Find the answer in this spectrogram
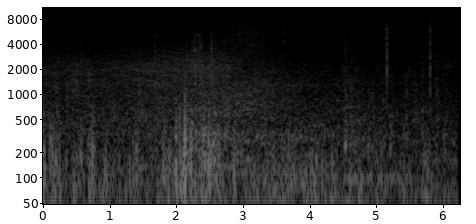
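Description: A hand-pulled rickshaw rolling along an asphalt street, its wheels making a steady low rumble, with wind on the microphone and a louder swell about two seconds in.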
